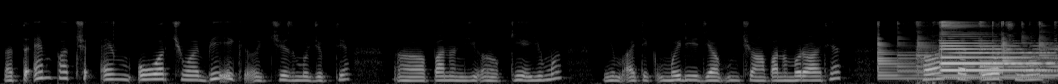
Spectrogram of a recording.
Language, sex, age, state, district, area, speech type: Kashmiri, female, 30-45, Jammu and Kashmir, Baramulla, rural, spontaneous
